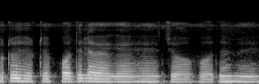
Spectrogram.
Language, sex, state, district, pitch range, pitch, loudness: Hindi, male, Bihar, Jamui, 125-135 Hz, 125 Hz, -16 LUFS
